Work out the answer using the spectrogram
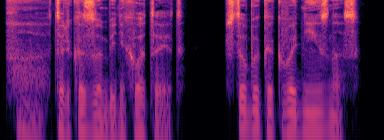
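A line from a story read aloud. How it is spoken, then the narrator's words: Quiet. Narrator (Russian): негромко сказал Кедров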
